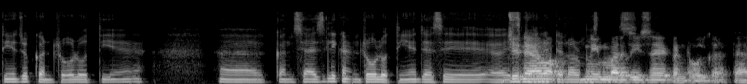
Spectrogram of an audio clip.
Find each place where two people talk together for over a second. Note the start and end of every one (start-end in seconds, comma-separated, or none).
5.1-6.4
